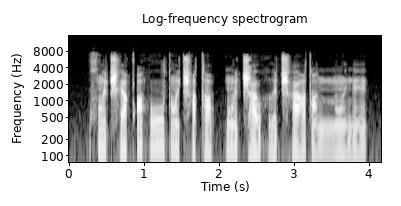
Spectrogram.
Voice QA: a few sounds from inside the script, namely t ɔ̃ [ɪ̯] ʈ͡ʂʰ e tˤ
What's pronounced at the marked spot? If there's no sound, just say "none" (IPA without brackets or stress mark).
ɪ̯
